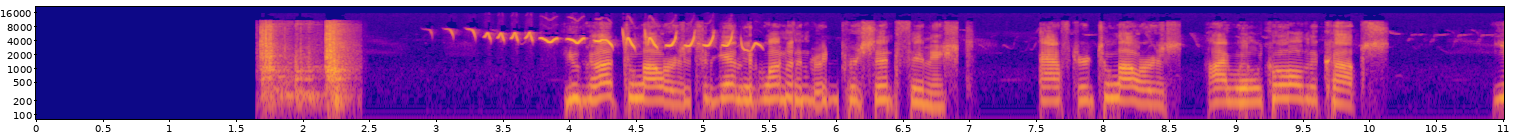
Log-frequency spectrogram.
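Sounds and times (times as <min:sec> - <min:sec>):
bird chirping: 0:02.5 - 0:11.0.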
